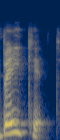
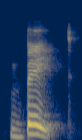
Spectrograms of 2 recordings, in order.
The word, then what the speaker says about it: baked: No es baked, no. Bake, baked.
